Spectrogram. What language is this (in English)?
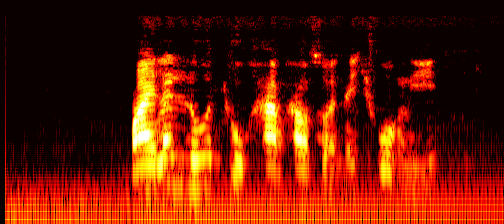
Thai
